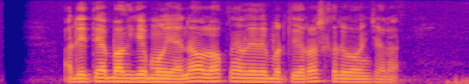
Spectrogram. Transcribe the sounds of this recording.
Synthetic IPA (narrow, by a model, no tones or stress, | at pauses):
ʔa̰dit̪iabak̚d͡ʒamulianaulɔɦɔknalilibərt̪iɾɔskərdiwawaɲt͡ʃaɾa̰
